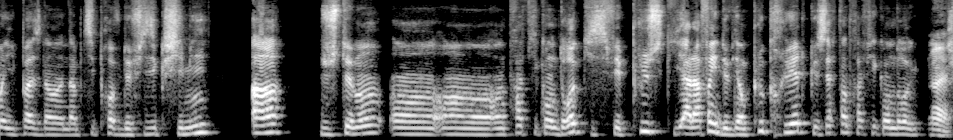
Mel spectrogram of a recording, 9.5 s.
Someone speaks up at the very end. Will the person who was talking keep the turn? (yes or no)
no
